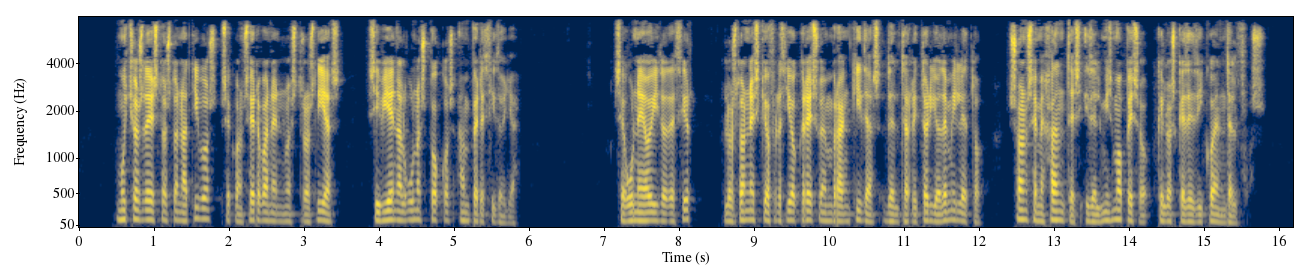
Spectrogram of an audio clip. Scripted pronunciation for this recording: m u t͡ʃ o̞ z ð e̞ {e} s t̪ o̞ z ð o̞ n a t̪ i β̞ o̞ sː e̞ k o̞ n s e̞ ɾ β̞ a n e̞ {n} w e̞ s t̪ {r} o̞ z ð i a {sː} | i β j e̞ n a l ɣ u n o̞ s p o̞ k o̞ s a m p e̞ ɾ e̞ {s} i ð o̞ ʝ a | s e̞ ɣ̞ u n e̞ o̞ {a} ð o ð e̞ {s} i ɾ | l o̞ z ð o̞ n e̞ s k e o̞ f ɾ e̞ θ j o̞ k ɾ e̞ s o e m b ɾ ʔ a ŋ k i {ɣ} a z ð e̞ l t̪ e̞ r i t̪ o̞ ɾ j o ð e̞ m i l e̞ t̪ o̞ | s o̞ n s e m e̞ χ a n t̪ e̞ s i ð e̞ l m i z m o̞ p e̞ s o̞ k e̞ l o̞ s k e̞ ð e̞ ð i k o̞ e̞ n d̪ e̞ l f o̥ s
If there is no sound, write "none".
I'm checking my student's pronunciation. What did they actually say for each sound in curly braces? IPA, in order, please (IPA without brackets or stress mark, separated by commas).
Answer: e, nː, ɾ, sː, θ, i, θ, ð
